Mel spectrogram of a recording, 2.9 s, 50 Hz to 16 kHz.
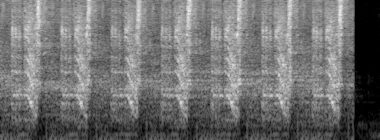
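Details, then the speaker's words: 2013 Arctic Cat Wildcat 1000cc UTV with good spark, compression and injector: even cranking, about 160 beats a minute, never catches; cam lobes point up at top dead center, timing 180 degrees out. "the cam is timed correctly except the lobes are pointing up so that means we're 18 180 out"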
